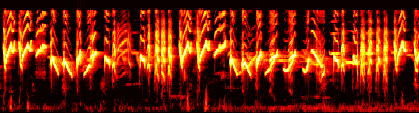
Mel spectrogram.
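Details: White-rumped shama song used to provoke breeding condition and aggression: rapid, varied whistled phrases with sharp downslurred notes and chattering bursts, densely packed and continuous, mostly high-pitched.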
